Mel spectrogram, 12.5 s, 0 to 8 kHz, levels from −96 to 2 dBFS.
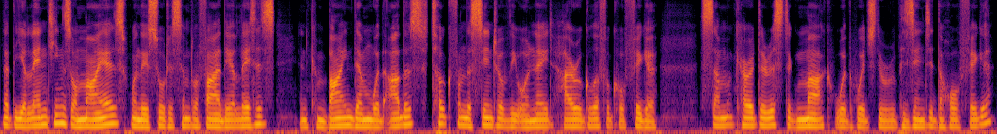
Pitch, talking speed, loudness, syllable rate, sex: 115 Hz, 175 wpm, -20 LUFS, 5.5 syllables/s, male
